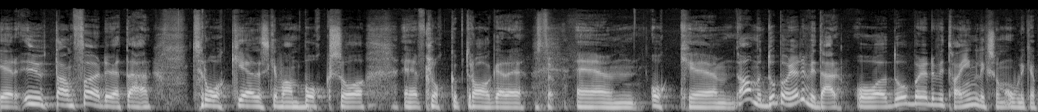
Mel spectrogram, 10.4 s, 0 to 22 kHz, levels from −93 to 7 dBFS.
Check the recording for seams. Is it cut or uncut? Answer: cut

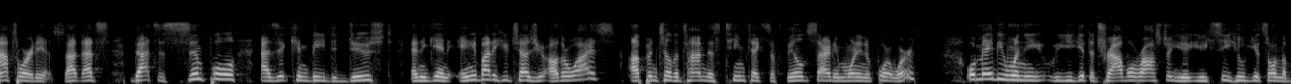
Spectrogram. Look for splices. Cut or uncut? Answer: cut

